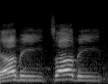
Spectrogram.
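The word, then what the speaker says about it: apizza: But you don't call it pizza around here. My grandfather first used to say, Abits.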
